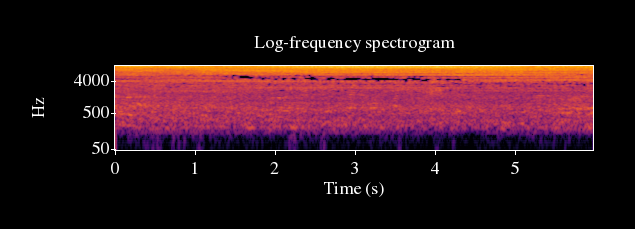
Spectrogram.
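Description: Steady hiss and hum of a running 3D printer filament extrusion line, holding an even level throughout.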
